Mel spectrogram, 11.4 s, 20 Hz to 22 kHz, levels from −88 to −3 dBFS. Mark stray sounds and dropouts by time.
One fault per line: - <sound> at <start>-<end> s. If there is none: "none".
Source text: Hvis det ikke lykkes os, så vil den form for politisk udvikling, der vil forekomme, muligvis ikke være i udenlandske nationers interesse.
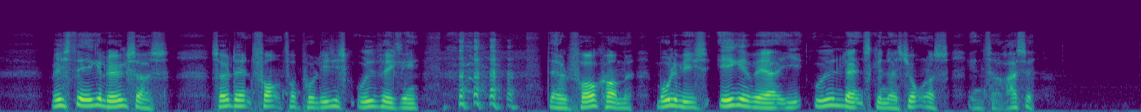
- laugh at 4.4-5.2 s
